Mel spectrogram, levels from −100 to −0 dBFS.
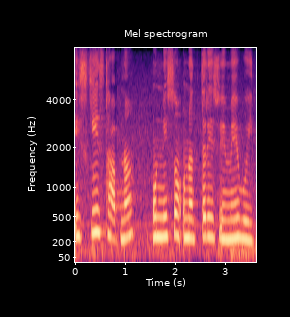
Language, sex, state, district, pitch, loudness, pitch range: Hindi, female, Uttar Pradesh, Shamli, 250 Hz, -13 LUFS, 230-260 Hz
